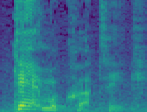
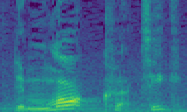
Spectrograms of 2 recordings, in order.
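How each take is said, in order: First: The stress is on the first syllable. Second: The stress is on the second syllable. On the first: "So is it first syllable?" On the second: "Is it second syllable"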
